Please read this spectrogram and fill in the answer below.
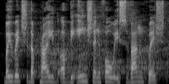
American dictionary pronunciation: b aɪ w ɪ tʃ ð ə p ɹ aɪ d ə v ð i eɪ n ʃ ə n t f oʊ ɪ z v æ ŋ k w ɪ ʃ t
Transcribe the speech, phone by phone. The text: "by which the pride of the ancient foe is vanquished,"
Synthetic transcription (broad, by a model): b aɪ w ɪ tʃ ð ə p ɹ aɪ d ə v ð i eɪ n ʃ ə n t f oʊ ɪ s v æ ŋ k w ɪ ʃ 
